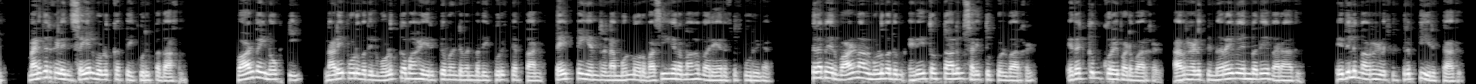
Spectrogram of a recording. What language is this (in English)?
Tamil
